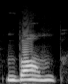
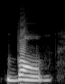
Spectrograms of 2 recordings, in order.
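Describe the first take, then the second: First: Bomb with the final B sounded; wrong bomb. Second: Bomb ending on m, B silent; correct bomb. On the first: Teacher showing learners the common mistake, B pronounced. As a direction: say bomb ending on a clear b as the mistake. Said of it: "It's not bomb". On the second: Teacher modelling the correct form for viewers, silent B. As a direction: say bomb closing on the m. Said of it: "Letter B is silent here". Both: Shown as a demonstration.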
